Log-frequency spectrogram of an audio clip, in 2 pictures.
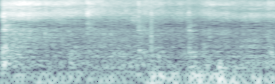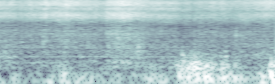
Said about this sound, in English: So we're just going to flip the skirt steak now. Get a nice sear on this side here.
